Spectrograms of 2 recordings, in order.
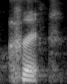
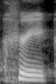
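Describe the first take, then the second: First: The vowel is a short 'i' sound. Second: The vowel is a long 'ee' sound. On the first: This is how someone from another region said it. "what my husband in, in Boston used to call a crick" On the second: This is how the speaker's own community said it. "what we used to call a creek"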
